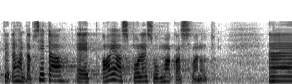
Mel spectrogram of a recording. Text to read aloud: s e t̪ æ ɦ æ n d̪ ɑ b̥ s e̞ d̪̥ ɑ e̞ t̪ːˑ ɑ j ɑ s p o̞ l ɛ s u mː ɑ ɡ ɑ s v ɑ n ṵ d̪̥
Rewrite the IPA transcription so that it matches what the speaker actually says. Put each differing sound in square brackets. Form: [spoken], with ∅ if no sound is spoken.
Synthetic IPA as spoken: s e t̪ æ ɦ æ n d̪ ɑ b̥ s e̞ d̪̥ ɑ e̞ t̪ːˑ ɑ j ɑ s p o̞ l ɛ s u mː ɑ [k] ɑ s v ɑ n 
